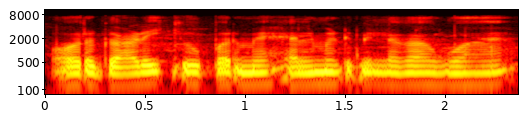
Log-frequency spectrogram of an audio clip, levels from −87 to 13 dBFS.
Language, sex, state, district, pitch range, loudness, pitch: Hindi, male, Bihar, West Champaran, 130-140 Hz, -15 LUFS, 135 Hz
